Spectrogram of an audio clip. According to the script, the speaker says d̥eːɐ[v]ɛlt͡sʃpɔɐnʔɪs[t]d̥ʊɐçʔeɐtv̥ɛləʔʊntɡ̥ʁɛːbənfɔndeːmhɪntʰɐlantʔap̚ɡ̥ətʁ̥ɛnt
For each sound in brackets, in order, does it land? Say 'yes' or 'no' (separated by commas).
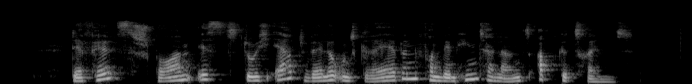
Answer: no, yes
